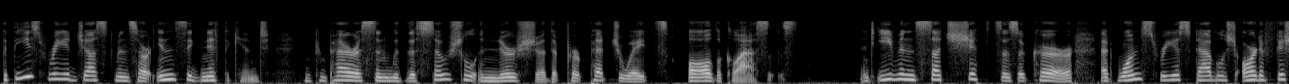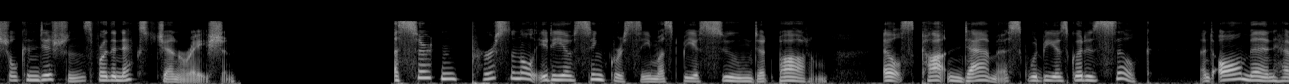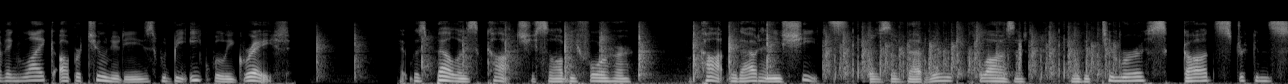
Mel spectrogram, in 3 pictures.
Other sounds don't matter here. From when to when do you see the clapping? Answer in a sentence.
The clapping can be heard from 28.9 to 37.0 s.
